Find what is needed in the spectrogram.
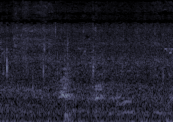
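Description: Faint voices in the background over a steady low wind rumble on the microphone.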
